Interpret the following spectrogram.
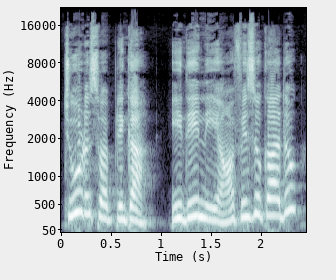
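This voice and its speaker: Rich: A domineering middle-aged mother, as a woman reads her lines, scolding in a raised, fairly high voice with a hissing edge. The recording is close and dry. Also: moderate pace, no room sound, close to an everyday voice. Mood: furious.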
